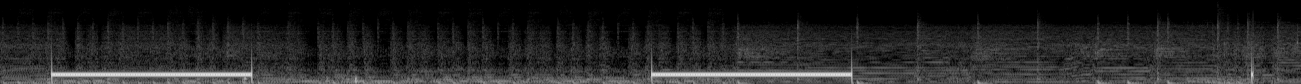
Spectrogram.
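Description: A phone call ringing out: two long, steady mid-pitched ring tones, each about two seconds, separated by a pause, sounding loudly over soft background music with no talking.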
